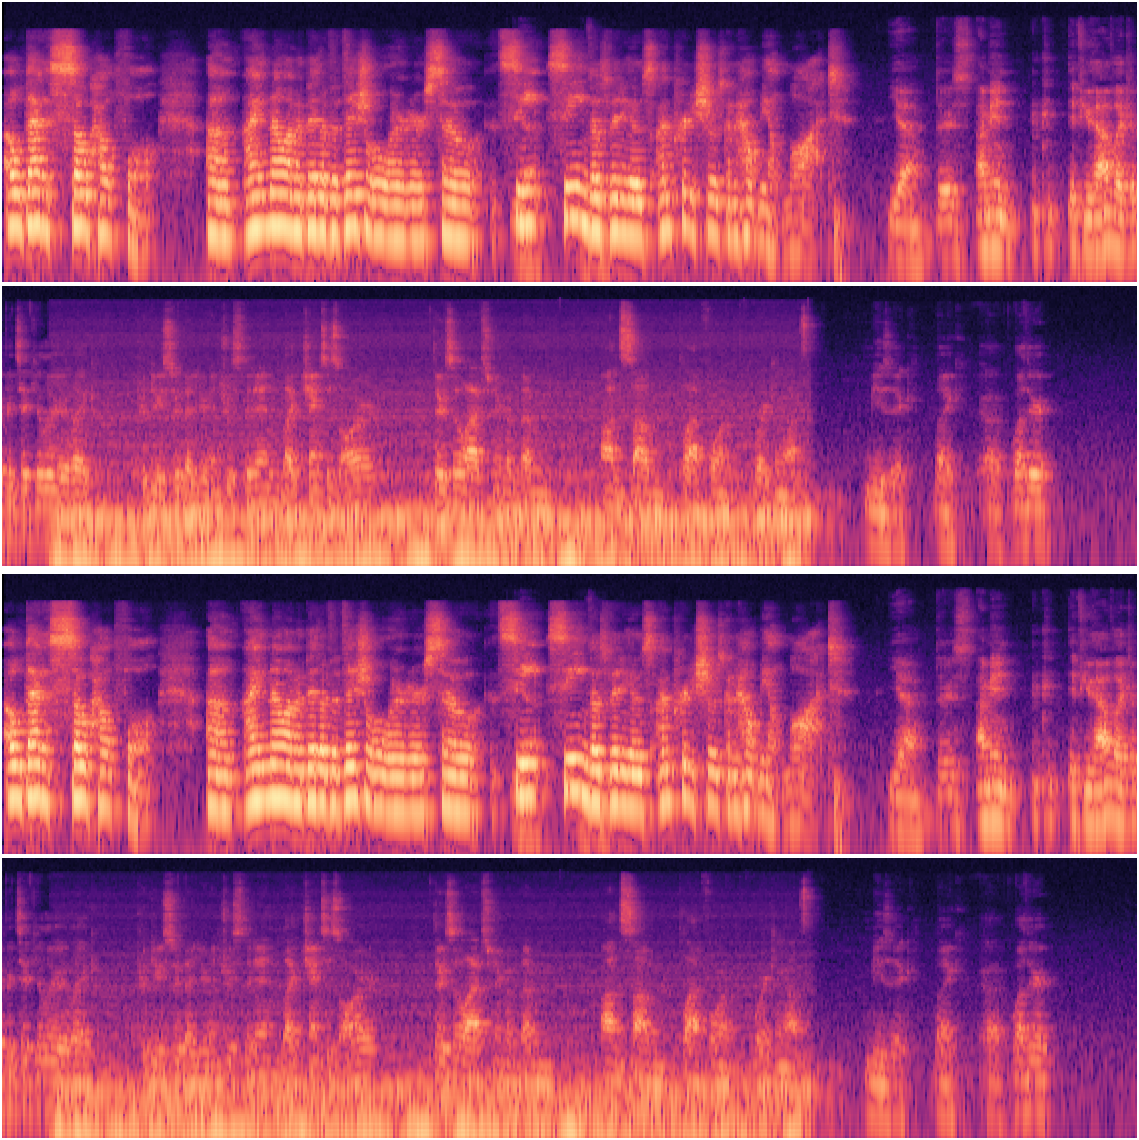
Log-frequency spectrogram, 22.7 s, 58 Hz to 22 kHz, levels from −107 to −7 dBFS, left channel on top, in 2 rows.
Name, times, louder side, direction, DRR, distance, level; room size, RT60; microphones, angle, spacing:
voice 1, 0.0-8.4, right 1 dB, 5° right, -1 dB, 0.3 m, -19 dB
voice 2, 8.8-12.3 12.7-15.1 15.6-16.9 17.3-19.6 20.0-20.4 20.7-21.7, left 2 dB, 40° left, -2 dB, 1.3 m, -30 dB
sound 1, 11.8-19.4, left 2 dB, 75° left, 0.5 m, -27 dB
5.1 x 2.2 x 2.8 m, 0.33 s
head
